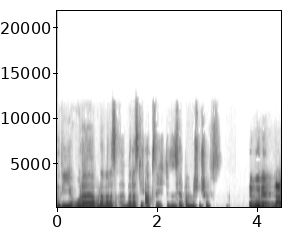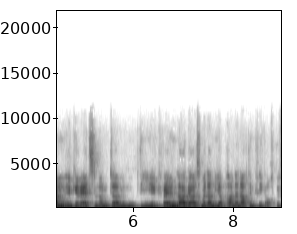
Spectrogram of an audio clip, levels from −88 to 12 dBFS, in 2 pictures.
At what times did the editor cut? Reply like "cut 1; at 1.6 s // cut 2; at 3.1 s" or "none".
none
